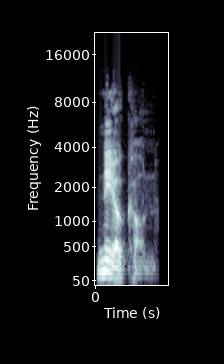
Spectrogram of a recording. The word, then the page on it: neocon: British English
